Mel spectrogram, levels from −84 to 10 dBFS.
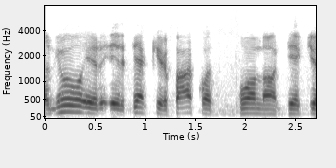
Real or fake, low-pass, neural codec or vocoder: fake; 7.2 kHz; codec, 16 kHz, 2 kbps, X-Codec, HuBERT features, trained on general audio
